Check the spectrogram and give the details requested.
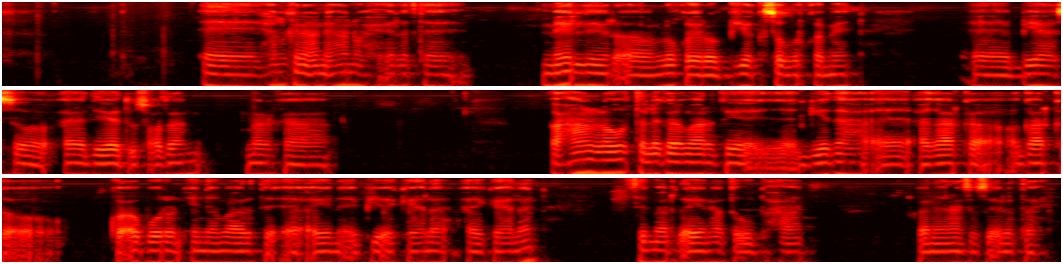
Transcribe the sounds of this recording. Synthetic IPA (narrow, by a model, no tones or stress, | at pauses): ʔɛːɦɐlkʰɐnanɪɦaːnwɑħɑjʔɛ̰lɐt̪ʰɐhɛj | mɛːliɾɔ̰luqɛjɾɔːbɪjɐkʰɐ̥sɔːbʊrqɑmɛːn | ɛːbɪjɐhɐsɔːɛd̪ɛjaːd̪ʊsɔ̰ʕd̪aːn | mɐrkʰɐ | wɑħɑːnlɐɣʊt̪ʰɐlɐɡɐɾɛmaːɾɐk̚t̪ʰɛ̰ɡɛːðɐɦɐ̰ɛʔɣarkʰɐ̰ɡaːrkʰɐ̰ | kʰʊ̰ʔɑ̰βuːɾɐnɪnɐmaːɾɐk̚t̪ʰɛ̰jnɛ̰bɪjɐkʰːkʰɐɦɛlaːn | sɪmaːɾɐkt̪ʰɛ̰ʔjɛnɐɦɐt̪ʰɐʊbɑħaːn | mɐrkʰɐnɐɪnas̬aːsɛ̰ɪ̰lɐt̪ʰɐɦɛ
